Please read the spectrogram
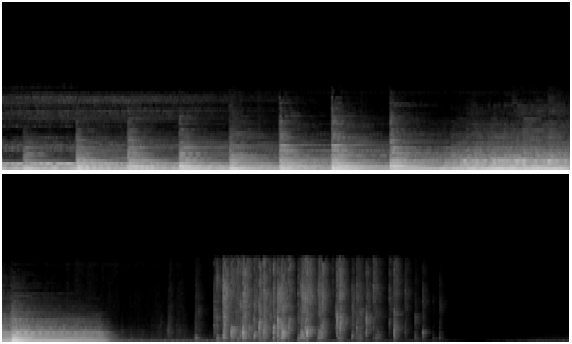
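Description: Grand piano playing the closing bars of a song: a series of struck chords about every half second to a second, ending on a long held chord about ten seconds in. Then a few seconds of audience applause that dies away, followed by a brief silence.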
